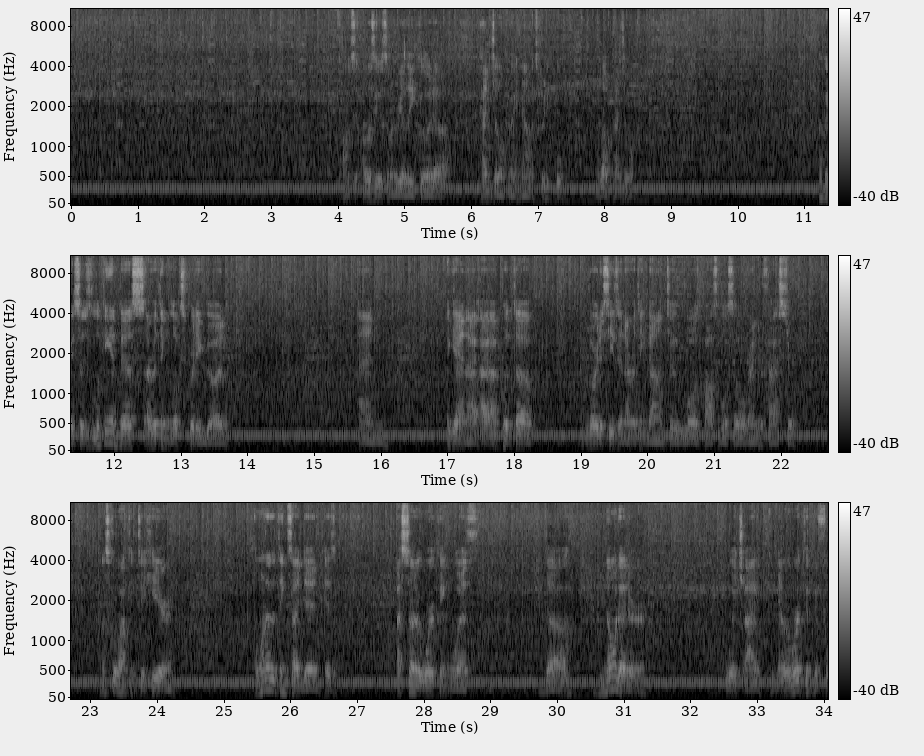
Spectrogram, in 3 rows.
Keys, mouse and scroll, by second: 1.9 click, 7.4 middle click, 8.8 scroll up 1, 9.1 shift+middle click, 10.9 middle click, 12.8-14.1 scroll up 1, 14.1 shift+middle click, 17.1 shift+middle click, 23.5 click, 27.6 right click.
